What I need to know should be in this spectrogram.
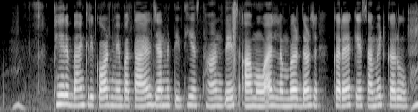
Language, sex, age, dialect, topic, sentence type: Maithili, female, 25-30, Eastern / Thethi, banking, statement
